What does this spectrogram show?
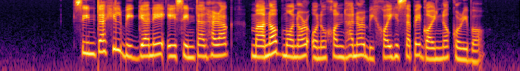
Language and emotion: Assamese, neutral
